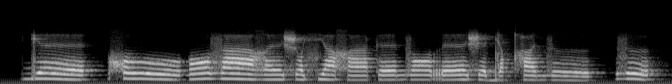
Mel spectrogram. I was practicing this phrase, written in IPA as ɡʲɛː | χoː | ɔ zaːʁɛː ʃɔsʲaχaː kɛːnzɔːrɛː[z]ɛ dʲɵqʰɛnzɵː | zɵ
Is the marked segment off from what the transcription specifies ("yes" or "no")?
yes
